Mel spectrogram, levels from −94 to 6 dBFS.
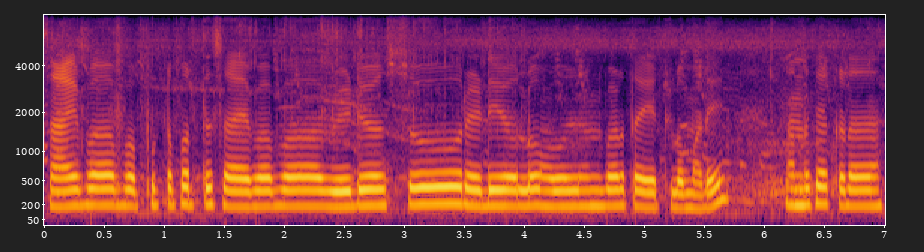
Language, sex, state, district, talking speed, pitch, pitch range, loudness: Telugu, female, Andhra Pradesh, Sri Satya Sai, 85 wpm, 185 Hz, 180-195 Hz, -10 LUFS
